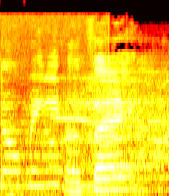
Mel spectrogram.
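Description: A rock song kicks in, with sustained, gliding melodic tones over a steady full-band backdrop, loud, and no talking over it.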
